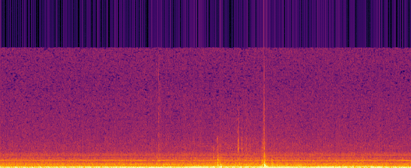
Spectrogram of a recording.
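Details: Nissan Micra turbo petrol engine with rough idle that sometimes cuts out when braking: low rumble with lumpy, uneven beat and no clean rhythm; rough idle, cause not determined.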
